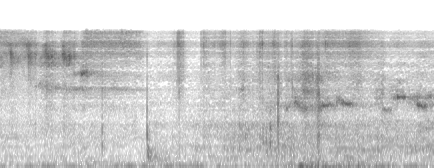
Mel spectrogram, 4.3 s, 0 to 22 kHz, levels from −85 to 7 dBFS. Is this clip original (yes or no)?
no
